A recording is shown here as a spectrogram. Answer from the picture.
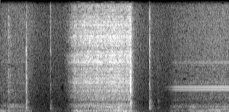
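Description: Car FM radio tuning between stations: mostly muted, with a half-second burst of static hiss about a second in and a short click, then the next station's audio starting faintly near the end.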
